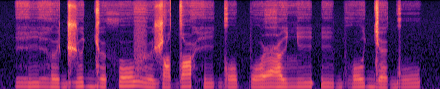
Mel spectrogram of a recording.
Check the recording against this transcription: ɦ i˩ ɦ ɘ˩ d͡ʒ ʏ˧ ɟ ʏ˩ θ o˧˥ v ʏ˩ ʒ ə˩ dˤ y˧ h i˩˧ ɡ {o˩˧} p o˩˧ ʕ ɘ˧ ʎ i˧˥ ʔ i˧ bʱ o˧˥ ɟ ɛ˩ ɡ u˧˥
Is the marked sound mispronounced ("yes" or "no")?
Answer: no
